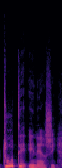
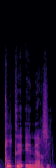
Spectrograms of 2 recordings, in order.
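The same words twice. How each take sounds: The two takes are said the same way.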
